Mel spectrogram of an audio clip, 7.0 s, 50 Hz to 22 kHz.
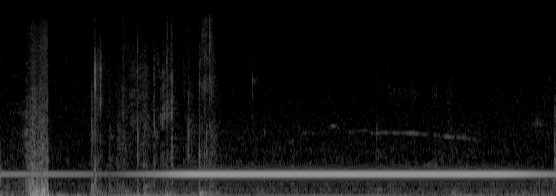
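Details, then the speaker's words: Loewe-Opta Magnet 3737W tube radio (1958/59) with a 500 Hz, 1 V peak-to-peak signal injected at pin 7: a clean, steady mid-pitched tone plays from the speaker without buzz or crackle, so the output transformer is fine. "right great stuff we've got a tone coming out of the speaker that means that our ARA Transformer is fine"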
